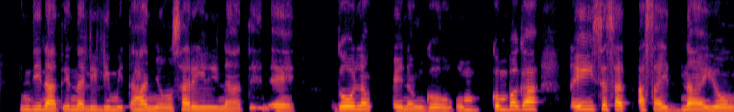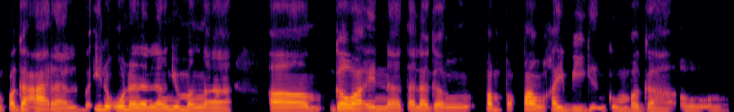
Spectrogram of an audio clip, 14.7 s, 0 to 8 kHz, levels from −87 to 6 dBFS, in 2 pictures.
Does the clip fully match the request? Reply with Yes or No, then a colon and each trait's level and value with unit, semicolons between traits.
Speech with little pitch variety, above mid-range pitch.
Yes: narrow, 2.3 semitones; high, 210 Hz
